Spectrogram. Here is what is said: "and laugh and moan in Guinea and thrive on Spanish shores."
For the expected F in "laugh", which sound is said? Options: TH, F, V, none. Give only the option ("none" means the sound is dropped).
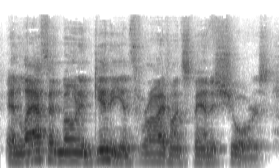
F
